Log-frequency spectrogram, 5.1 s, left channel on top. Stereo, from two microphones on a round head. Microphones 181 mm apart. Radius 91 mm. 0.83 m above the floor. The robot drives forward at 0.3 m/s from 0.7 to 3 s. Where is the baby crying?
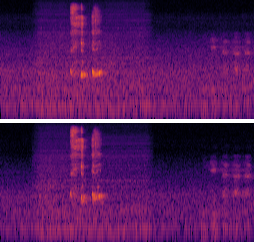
5° right (ahead or behind), 0.7 m; by 2.1 s centre (ahead or behind), 0.9 m.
